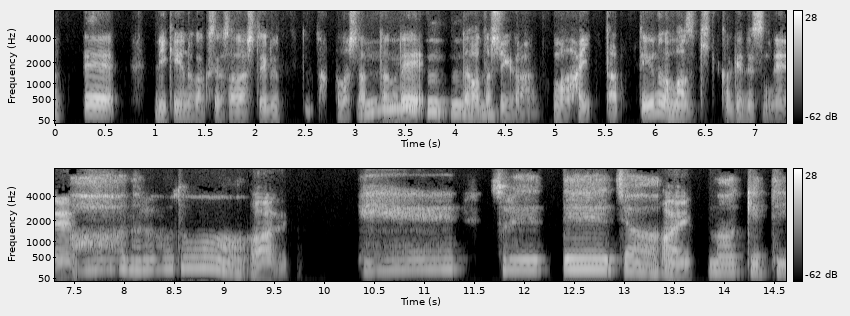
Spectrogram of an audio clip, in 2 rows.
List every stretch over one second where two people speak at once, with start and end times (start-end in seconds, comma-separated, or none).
3.0-4.5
